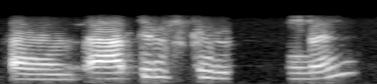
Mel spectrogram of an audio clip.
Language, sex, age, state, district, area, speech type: Telugu, female, 60+, Andhra Pradesh, Eluru, rural, conversation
